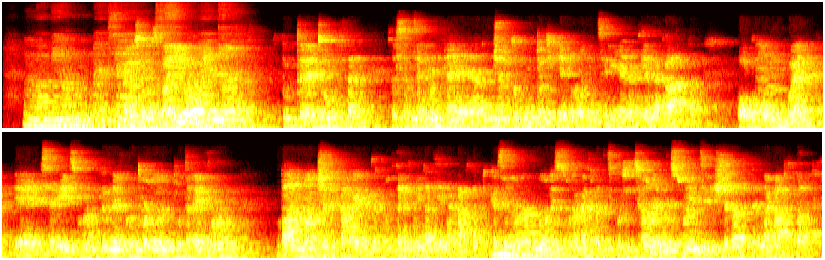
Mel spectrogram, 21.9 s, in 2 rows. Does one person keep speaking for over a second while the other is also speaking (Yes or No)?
Yes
